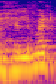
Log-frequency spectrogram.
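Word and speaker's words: helmet: अब हेलमेट को बहुत सारे लोग अलग उच्चारण करते हैं, जो नहीं पढ़े होते हैं हेमलेट बोलते हैं, हेमलेट।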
